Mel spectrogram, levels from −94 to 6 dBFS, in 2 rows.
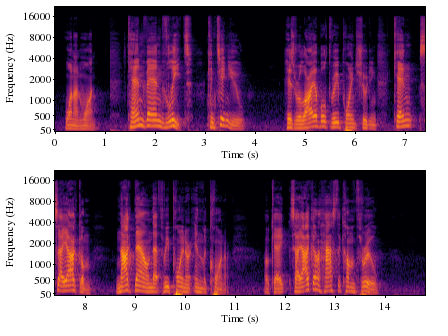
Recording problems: none

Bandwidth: 16 kHz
